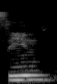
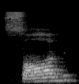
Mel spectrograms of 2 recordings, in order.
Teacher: সিন হবে পাতলা, সদ উচ্চারণ আওয়াজ হবে মোটা।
